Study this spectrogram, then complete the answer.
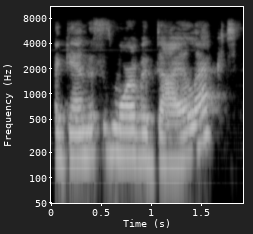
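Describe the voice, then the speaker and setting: A woman's voice: lowish voice, normal speed, very noisy. A woman from Minnesota teaching an online diction lesson as a guest professor, explaining and voicing vowel sounds aloud over a video call. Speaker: guest lecturer, music professor. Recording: dull lo-fi video call audio.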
